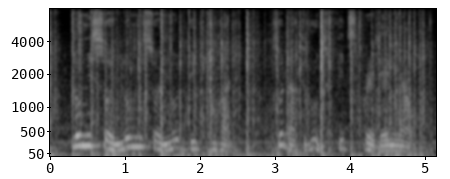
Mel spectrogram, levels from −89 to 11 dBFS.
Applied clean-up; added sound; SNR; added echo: none; Typing; 4 dB; none.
